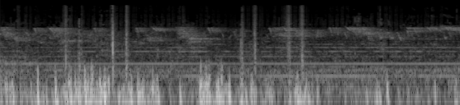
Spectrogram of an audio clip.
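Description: Cloth cap being stretched and handled close to the microphone: irregular rustling and rumbling bumps with scattered clicks.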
